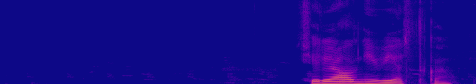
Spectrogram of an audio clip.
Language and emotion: Russian, neutral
